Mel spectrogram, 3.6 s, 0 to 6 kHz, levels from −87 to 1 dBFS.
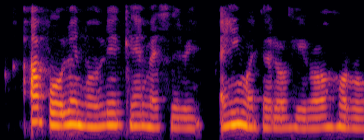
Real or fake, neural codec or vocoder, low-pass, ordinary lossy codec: fake; codec, 16 kHz, 4 kbps, FreqCodec, larger model; 5.4 kHz; none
